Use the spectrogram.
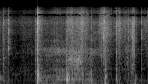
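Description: Playing cards are shuffled and slid around on a tabletop, close by, with sharp clacks and soft rustling scrapes in an irregular rhythm. No one speaks.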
